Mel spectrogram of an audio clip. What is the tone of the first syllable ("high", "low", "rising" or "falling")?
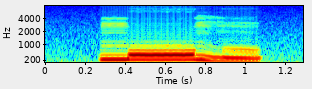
high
